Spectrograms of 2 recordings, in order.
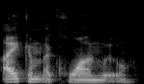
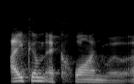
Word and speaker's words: Ikem Ekwonu: I believe it's pronounced Ikem Ekwonu. Ikem Ekwonu.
